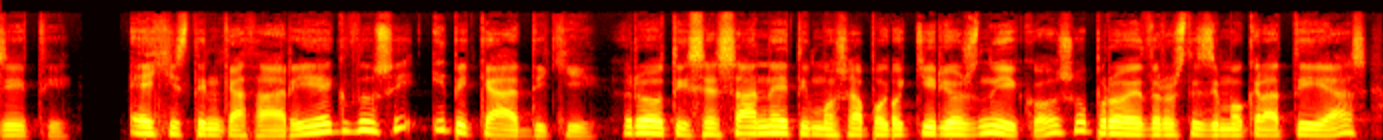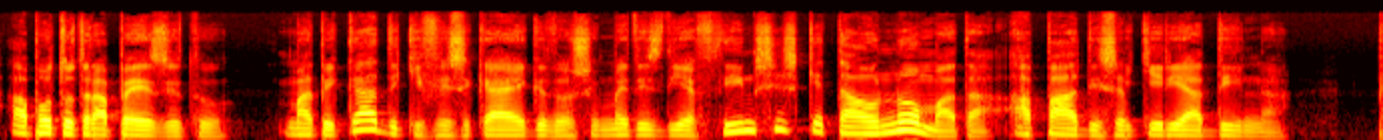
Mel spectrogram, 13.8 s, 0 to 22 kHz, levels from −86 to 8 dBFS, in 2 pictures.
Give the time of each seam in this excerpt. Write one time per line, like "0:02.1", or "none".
0:02.2
0:04.5
0:05.5
0:06.9
0:08.5
0:12.5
